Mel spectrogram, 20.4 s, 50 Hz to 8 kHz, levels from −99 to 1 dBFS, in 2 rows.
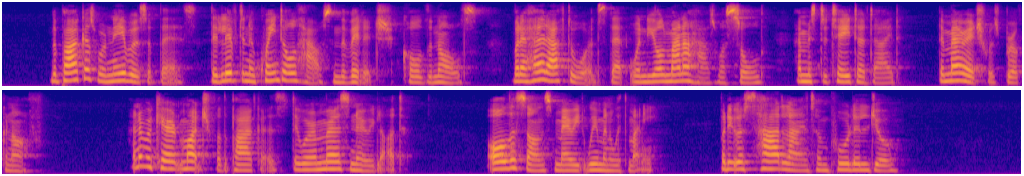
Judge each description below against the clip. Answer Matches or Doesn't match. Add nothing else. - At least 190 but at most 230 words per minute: Matches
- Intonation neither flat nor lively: Matches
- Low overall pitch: Doesn't match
